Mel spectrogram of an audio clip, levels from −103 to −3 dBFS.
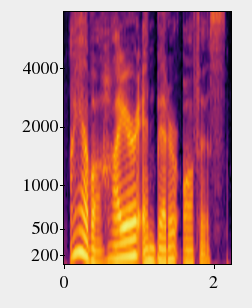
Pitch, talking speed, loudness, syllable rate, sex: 155 Hz, 190 wpm, -15 LUFS, 5.6 syllables/s, female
